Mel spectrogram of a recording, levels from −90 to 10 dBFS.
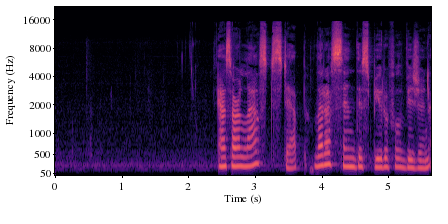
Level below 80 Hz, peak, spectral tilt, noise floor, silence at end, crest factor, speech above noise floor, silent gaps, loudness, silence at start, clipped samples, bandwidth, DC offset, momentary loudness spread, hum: -82 dBFS; -6 dBFS; -2.5 dB/octave; -61 dBFS; 0 s; 22 dB; 36 dB; none; -24 LUFS; 2.45 s; under 0.1%; 15.5 kHz; under 0.1%; 13 LU; none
